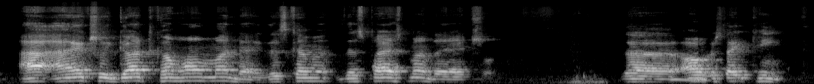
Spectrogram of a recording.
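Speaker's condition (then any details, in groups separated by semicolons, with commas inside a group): Cerebral palsy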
